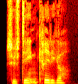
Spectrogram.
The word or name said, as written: systemkritiker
